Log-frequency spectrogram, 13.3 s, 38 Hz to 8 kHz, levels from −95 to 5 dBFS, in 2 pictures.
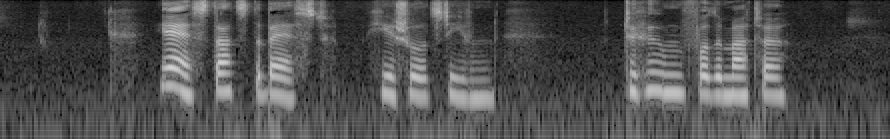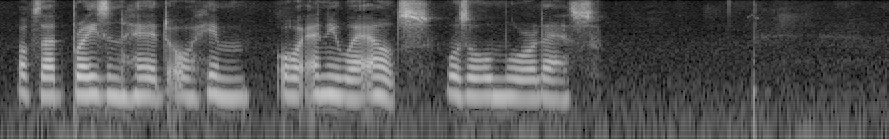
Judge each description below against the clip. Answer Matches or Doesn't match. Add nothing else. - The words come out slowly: Matches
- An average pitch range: Doesn't match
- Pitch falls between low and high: Doesn't match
